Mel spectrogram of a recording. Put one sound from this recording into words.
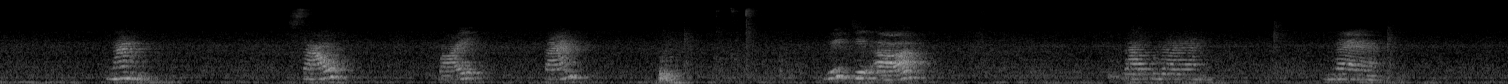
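A woman speaks slowly in short, clear words, with pauses between them.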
